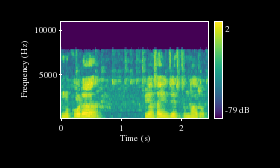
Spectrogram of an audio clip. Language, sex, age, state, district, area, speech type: Telugu, male, 45-60, Andhra Pradesh, Vizianagaram, rural, spontaneous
